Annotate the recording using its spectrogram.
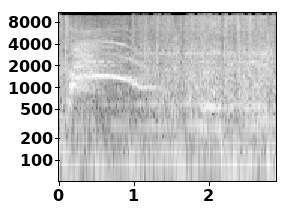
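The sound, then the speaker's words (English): A single drawn-out cat meow rises and then slides downward over about a second, clear, followed by a steady background hum with no talking. “The black cats we decorate Halloween with today came from a belief that the cat, nocturnal by nature, was a witch's spirit, but in animal form.”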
